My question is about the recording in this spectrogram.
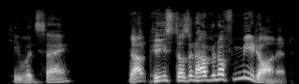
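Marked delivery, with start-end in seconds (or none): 1.3-2.9 high, indignant complaint; complaining lion. A narrator's reading. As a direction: complain pickily with raised pitch. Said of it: "he would complain".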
